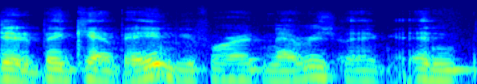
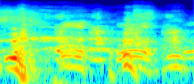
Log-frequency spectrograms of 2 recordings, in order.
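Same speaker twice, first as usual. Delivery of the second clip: loud, high laughing words; 12 semitones higher, 15 dB louder than usual. Real, not acted. Group laughing at the joke.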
